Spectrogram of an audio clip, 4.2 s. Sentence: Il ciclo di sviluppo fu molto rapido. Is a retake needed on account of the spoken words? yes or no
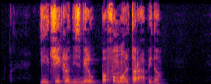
no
